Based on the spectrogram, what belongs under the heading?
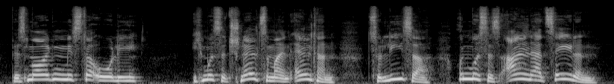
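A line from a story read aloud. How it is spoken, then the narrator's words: Calling after someone. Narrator (German): ruft sie ihm noch zu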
